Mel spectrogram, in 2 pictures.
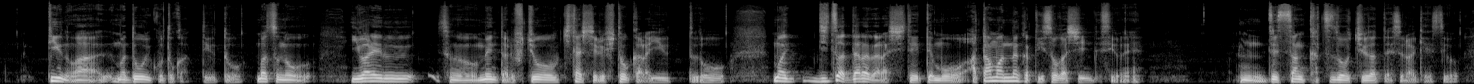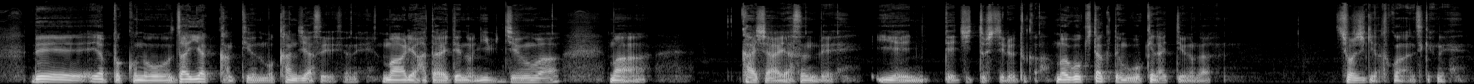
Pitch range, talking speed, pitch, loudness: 100-135 Hz, 350 characters per minute, 110 Hz, -19 LUFS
